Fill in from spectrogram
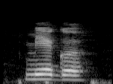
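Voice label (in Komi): "мегӧ", Komi, female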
